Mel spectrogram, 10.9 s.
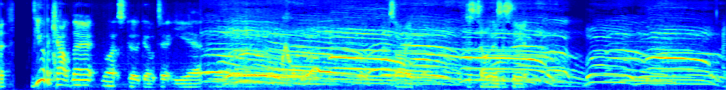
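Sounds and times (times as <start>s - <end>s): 
speech: 0.0s - 5.2s, 5.8s - 8.4s
crowd booing sound effect: 3.0s - 10.9s.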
